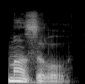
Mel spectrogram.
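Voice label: "muzzle", British English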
